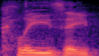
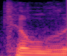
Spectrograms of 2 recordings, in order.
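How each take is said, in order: First: The name begins with a long 'klee' sound. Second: The name begins with a short 'kill' sound. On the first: Someone else says it this way. "someone said it's, it's called Cleasy" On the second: It sounds more dangerous. "I'm going to call it Killsey because you know sounds a bit more dangerous"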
